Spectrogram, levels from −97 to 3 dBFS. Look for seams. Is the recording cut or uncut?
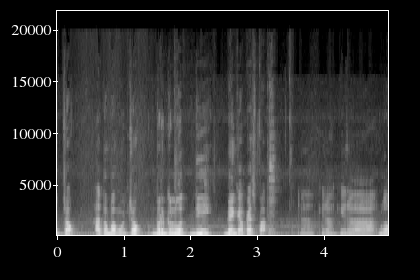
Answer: uncut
